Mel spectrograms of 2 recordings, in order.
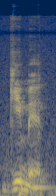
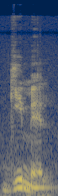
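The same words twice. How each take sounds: The two takes are said the same way.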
